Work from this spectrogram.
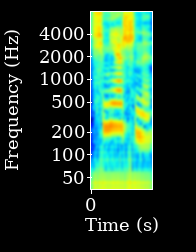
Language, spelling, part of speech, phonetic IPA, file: Polish, śmieszny, adjective, [ˈɕmʲjɛʃnɨ], Pl-śmieszny.ogg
